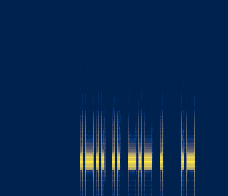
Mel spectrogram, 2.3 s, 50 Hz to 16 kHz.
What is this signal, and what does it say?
Morse code, heard as a keyed tone, about 46 wpm, 700 Hz. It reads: LIKE A
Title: Sets of 2 Words 45wpm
